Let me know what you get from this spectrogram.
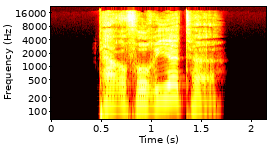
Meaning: inflection of perforieren: 1. first/third-person singular preterite 2. first/third-person singular subjunctive II
- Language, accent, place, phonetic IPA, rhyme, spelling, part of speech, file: German, Germany, Berlin, [pɛʁfoˈʁiːɐ̯tə], -iːɐ̯tə, perforierte, adjective / verb, De-perforierte.ogg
